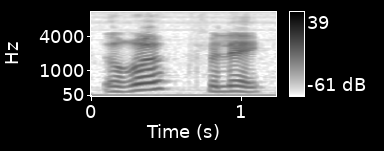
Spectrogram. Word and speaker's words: reflets: Et en se penchant, وعند انحنائهم, عندما انحنوا, ils virent, رأوا des reflets, des reflets هما انعكاسات, reflets تيو اس ما كنطقوهمش, d'arc-en-ciel.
